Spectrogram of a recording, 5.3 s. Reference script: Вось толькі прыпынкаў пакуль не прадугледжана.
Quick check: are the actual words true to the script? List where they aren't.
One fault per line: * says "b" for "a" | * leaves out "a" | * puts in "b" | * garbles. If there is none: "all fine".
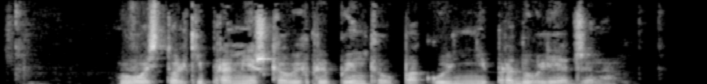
* puts in "прамежкавых"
